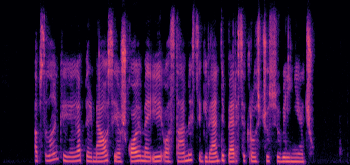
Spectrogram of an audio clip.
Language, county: Lithuanian, Klaipėda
